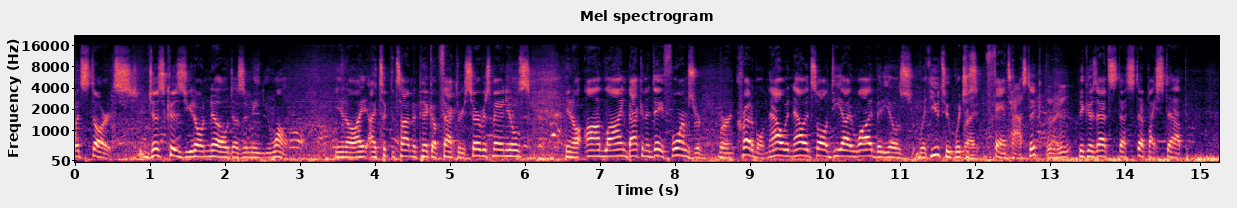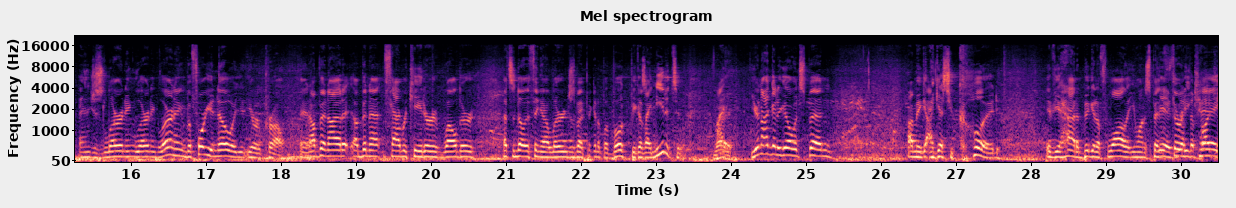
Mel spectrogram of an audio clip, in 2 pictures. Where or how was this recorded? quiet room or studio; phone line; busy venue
busy venue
